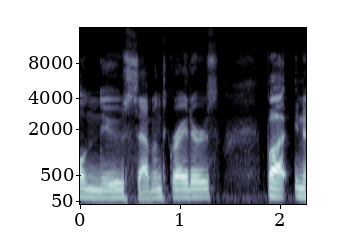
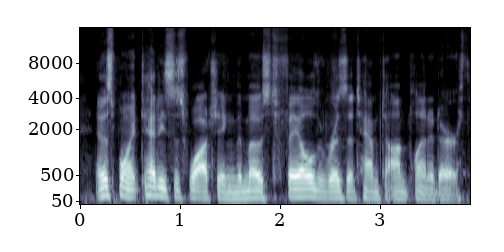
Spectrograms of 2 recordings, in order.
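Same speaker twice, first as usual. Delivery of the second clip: normal talking voice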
